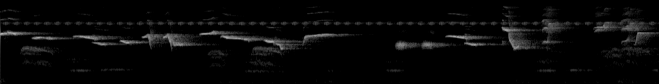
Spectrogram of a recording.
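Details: Oriental magpie-robin singing at 4 am in Sri Lanka: rich, varied whistled phrases, some sliding downward, others short and flute-like, sung in quick succession, while a steady high pulsing insect trill runs throughout.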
